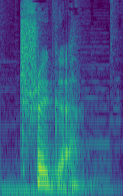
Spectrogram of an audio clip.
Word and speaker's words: trigger: Słowo zapisywane jako trigger, czyli przez 2G, pochodzi z języka angielskiego i wymówimy je trigger. Tak powie Brytyjczyk, Amerykanin trigger. Jeżeli na samym początku słyszycie coś, co przypomina polskie czy, to dobrze, bo właśnie tak wymawiamy angielskie słowa rozpoczynające się w pisowni na TR.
